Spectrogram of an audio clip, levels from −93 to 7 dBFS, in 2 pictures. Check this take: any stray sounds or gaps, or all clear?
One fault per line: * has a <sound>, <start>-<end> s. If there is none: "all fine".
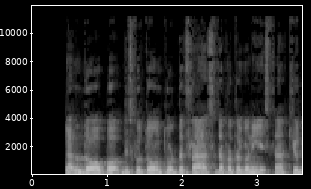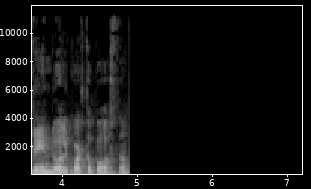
all fine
